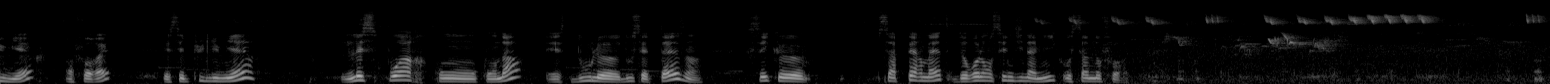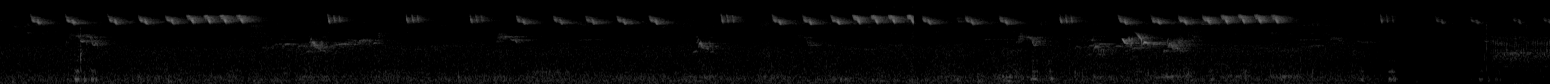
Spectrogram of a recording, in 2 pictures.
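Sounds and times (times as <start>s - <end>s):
soft low bird chirps: 8.1s - 30.8s.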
